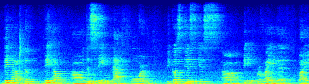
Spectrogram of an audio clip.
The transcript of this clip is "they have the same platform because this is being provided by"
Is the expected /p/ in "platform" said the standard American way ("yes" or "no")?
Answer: yes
